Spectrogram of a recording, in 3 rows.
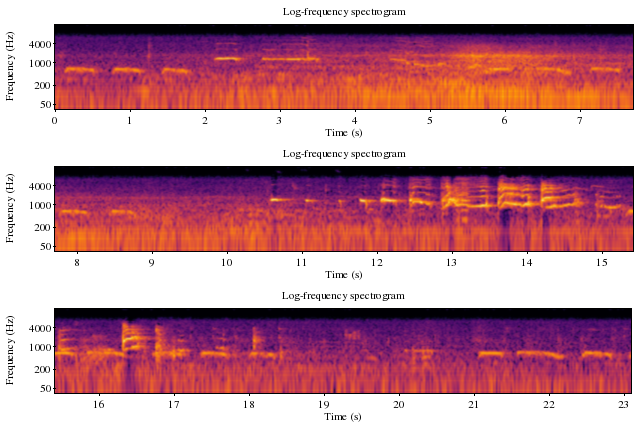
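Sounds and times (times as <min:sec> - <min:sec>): steady low hum: 0:00.0 - 0:23.0
puppy whimpering and yelping: 0:02.1 - 0:03.7, 0:04.4 - 0:05.6, 0:10.6 - 0:18.5.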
